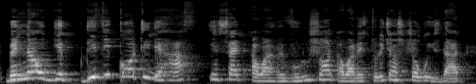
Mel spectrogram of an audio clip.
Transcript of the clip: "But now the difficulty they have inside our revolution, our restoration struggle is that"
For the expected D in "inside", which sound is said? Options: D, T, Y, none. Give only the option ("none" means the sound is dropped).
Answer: D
